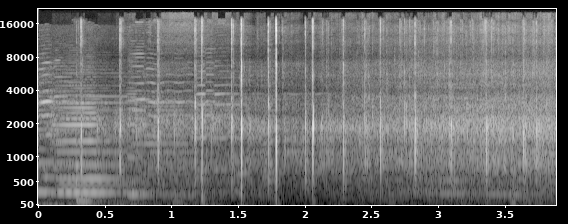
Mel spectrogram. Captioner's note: applause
